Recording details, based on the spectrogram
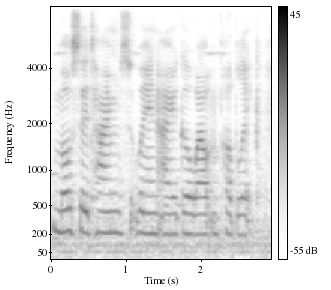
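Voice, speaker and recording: At a fairly slow pace, a woman talks in a medium-pitched voice, with audible echo from the room. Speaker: vlogger. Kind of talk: personal vlog.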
